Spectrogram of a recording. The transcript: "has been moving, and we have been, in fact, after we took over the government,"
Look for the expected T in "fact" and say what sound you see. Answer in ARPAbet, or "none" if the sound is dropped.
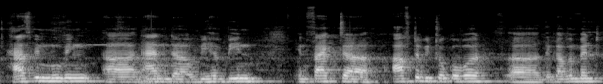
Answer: T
